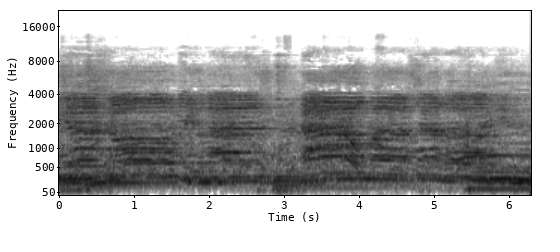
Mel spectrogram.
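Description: Live music: a man and a woman singing together into microphones over an acoustic guitar.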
